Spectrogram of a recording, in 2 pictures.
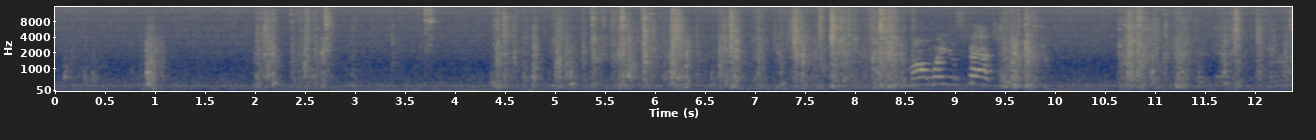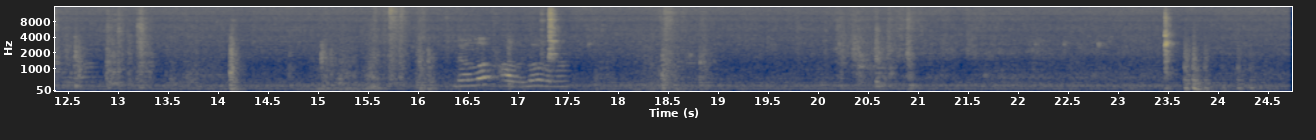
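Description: Dishes and utensils clink and knock on a counter nearby.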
